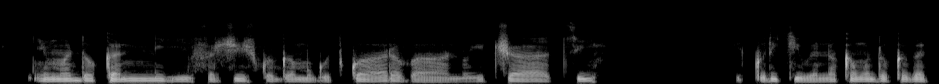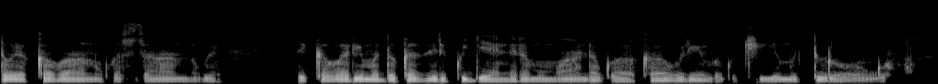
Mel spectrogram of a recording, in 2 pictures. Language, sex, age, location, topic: Kinyarwanda, male, 18-24, Musanze, government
